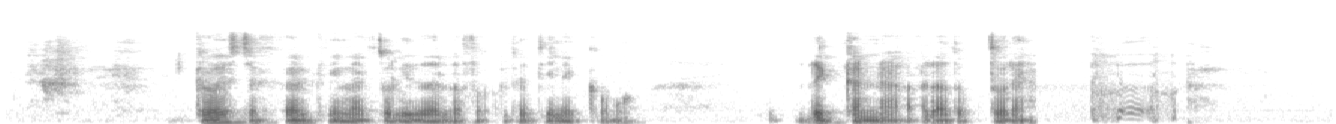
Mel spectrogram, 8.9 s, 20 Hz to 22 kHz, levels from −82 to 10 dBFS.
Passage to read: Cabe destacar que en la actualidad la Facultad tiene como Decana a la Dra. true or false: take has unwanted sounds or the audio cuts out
true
